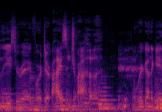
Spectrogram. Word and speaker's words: Eisendrache: It's the D-E and we Where's Draha? No, the H E gives like a ha sound. It's Der Eisendrache.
